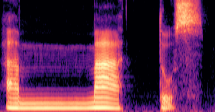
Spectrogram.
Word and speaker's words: amatus: So insula, but periculum and amatus. Amatus. So long second syllable, a long penultimate syllable, stress gets on the penultimate.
